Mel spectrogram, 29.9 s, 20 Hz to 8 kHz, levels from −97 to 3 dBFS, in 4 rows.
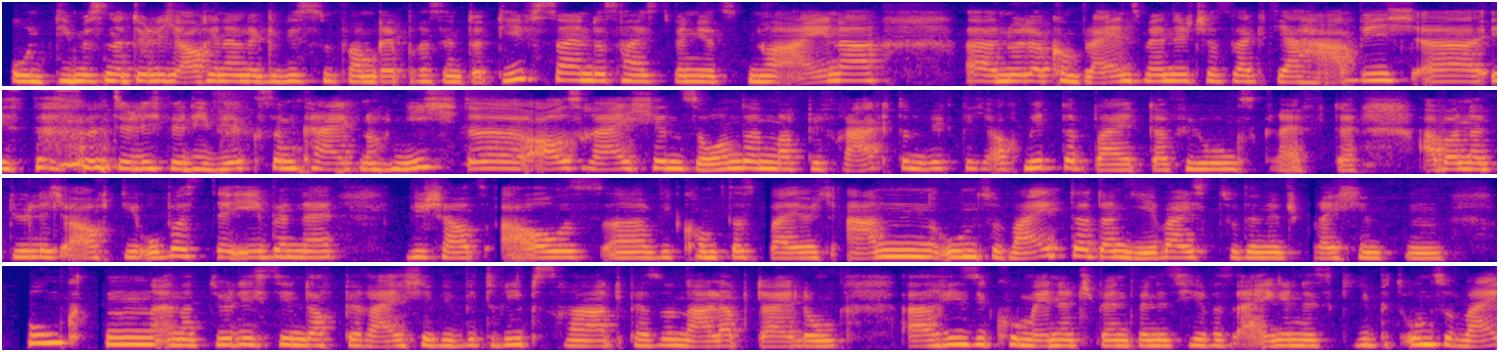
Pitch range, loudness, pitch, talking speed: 195-230 Hz, -23 LUFS, 210 Hz, 170 wpm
